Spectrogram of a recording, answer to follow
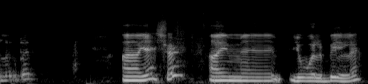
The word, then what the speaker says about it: Joel Bille: I'm Joel Bille, is how we pronounce it in Sweden.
